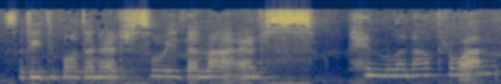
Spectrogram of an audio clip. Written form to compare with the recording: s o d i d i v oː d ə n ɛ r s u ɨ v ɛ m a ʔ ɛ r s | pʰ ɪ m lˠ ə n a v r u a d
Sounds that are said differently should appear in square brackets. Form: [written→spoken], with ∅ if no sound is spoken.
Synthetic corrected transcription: s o d i d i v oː d ə n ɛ r s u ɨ [v→ð] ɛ m a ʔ ɛ r s | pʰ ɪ m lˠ ə n a [v→ð] r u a [d→n]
